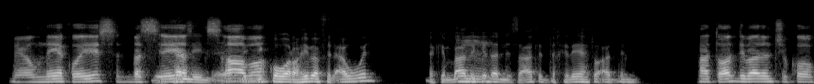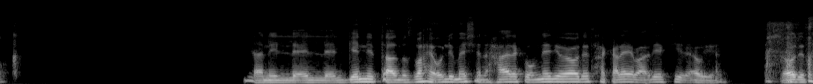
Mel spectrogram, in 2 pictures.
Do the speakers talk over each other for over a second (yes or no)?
yes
